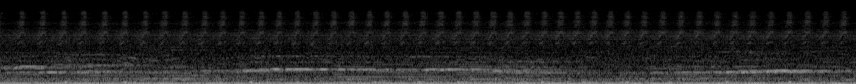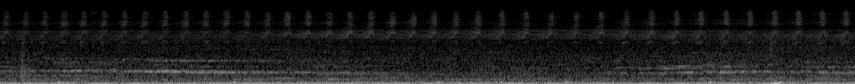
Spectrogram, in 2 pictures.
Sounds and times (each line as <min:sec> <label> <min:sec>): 0:00.0 walking in the street 0:17.1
